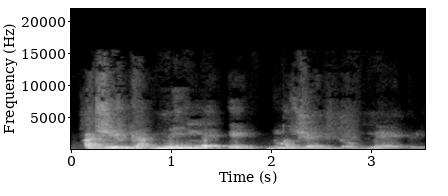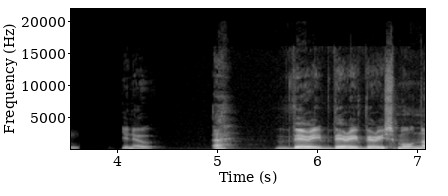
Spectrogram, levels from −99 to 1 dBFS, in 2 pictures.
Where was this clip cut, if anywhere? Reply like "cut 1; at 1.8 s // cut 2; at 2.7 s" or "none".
cut 1; at 3.4 s

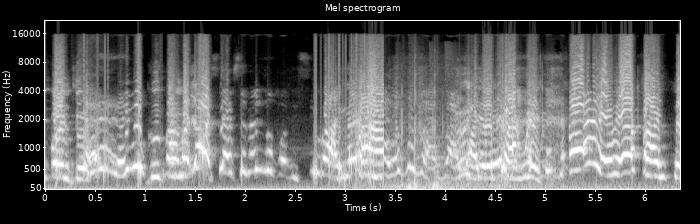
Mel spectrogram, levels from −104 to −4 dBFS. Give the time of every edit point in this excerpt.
cut 1; at 3.4 s

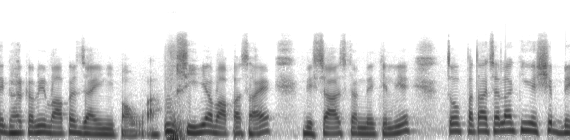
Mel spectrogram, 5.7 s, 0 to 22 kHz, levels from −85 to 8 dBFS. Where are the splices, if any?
cut 1; at 1.6 s

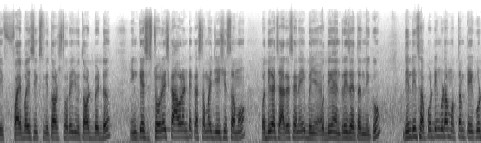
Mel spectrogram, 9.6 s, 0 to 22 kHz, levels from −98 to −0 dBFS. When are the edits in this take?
none

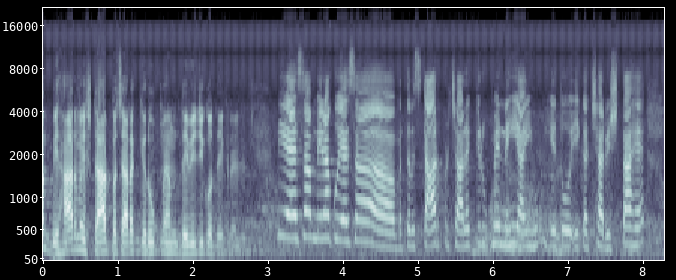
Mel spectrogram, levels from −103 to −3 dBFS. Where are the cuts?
none

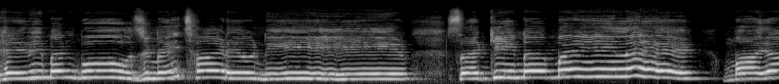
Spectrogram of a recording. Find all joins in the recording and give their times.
none

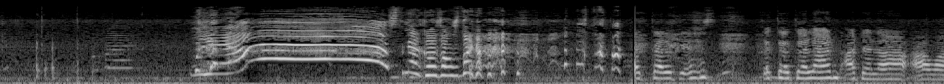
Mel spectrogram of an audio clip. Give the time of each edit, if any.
cut 1; at 6.4 s

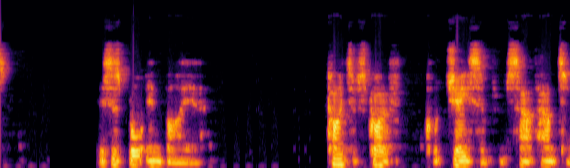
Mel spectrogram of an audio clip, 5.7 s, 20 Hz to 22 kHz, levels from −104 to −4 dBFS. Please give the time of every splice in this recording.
cut 1; at 1.2 s

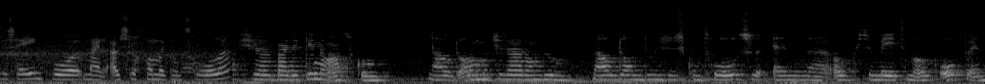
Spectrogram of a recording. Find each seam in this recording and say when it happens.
cut 1; at 2.4 s

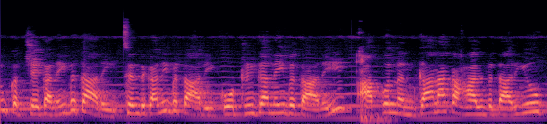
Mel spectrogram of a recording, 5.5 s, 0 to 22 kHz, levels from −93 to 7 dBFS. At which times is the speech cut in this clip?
cut 1; at 1.1 s // cut 2; at 3.5 s

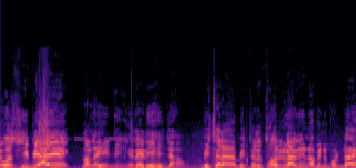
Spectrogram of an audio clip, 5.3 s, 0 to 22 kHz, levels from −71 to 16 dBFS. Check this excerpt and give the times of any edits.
cut 1; at 1.1 s // cut 2; at 2.8 s

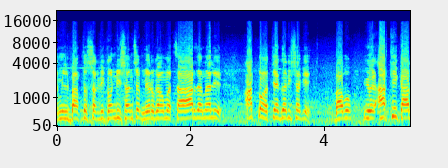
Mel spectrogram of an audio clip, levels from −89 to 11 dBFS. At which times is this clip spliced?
none

